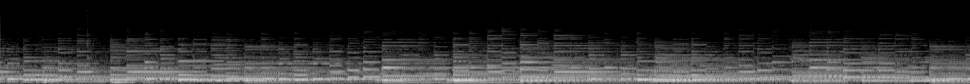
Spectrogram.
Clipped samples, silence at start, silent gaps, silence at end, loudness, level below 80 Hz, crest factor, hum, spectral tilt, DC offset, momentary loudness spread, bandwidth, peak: under 0.1%; 0 s; none; 0 s; -22 LUFS; -54 dBFS; 14 dB; none; -10.5 dB/octave; under 0.1%; 6 LU; 5 kHz; -6 dBFS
